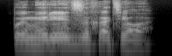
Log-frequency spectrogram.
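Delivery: low, even, deadly calm; level dragon voice. A narrator's reading. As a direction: ask it flat and dangerous. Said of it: "ровно поинтересовался дракон". (ровный низкий голос дракона)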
